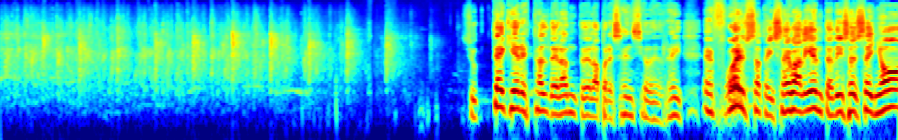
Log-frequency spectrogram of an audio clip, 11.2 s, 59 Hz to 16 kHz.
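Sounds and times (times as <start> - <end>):
audience applauding: 0.0 - 5.4
speech: 5.8 - 11.2.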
